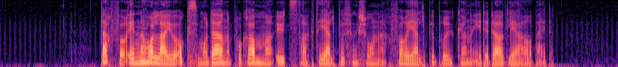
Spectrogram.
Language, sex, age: Norwegian, female, 25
